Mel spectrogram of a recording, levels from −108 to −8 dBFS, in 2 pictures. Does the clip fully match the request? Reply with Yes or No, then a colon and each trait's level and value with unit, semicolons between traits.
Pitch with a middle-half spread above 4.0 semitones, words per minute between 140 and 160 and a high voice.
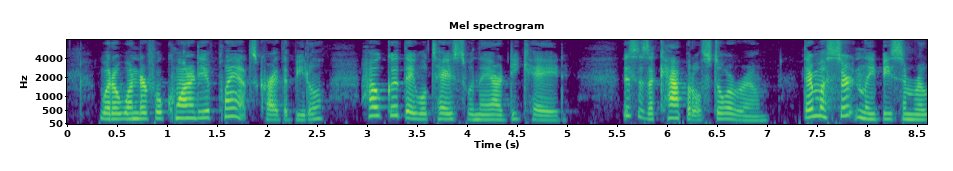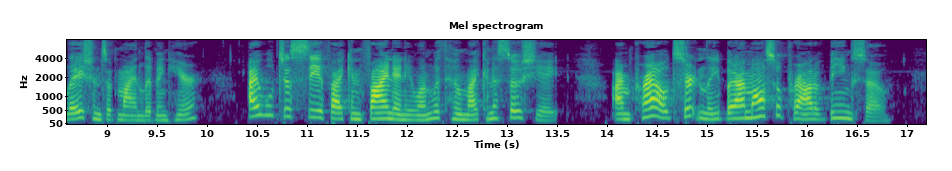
No: average, 4.5 semitones; fast, 205 wpm; high, 200 Hz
